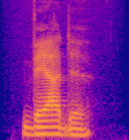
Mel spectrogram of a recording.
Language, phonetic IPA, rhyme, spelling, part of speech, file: German, [ˈveːɐ̯də], -eːɐ̯də, werde, verb, De-werde.ogg
- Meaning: inflection of werden: 1. first-person singular present 2. first/third-person singular subjunctive I 3. singular imperative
